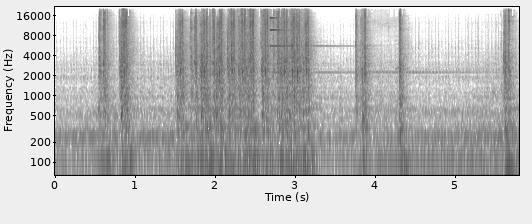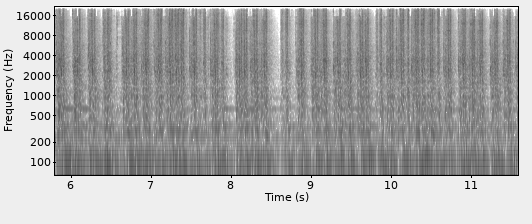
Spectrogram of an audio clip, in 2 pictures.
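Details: 1979 IBM Selectric II (non-correcting), revived after fixing a miswired plug, then cleaning, flushing and lubricating parts: crisp, quick clatter about three to four strokes a second with a short pause; normal typing.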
